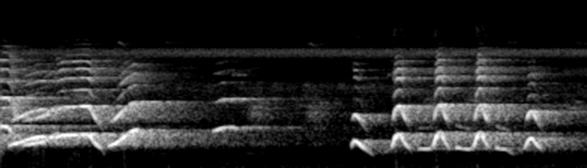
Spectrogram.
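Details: Two Western hoolock gibbons playing, climbing and swinging through the trees at Hollongapar Gibbon Sanctuary, Assam, giving whoops for social and territorial communication. Rapid arched whooping notes with rich overtones, a brief lull with a drawn-out tone, then a fast run of bouncing whoops.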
